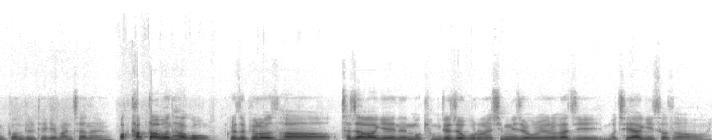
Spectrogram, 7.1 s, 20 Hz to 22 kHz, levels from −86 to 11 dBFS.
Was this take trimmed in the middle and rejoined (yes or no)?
yes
